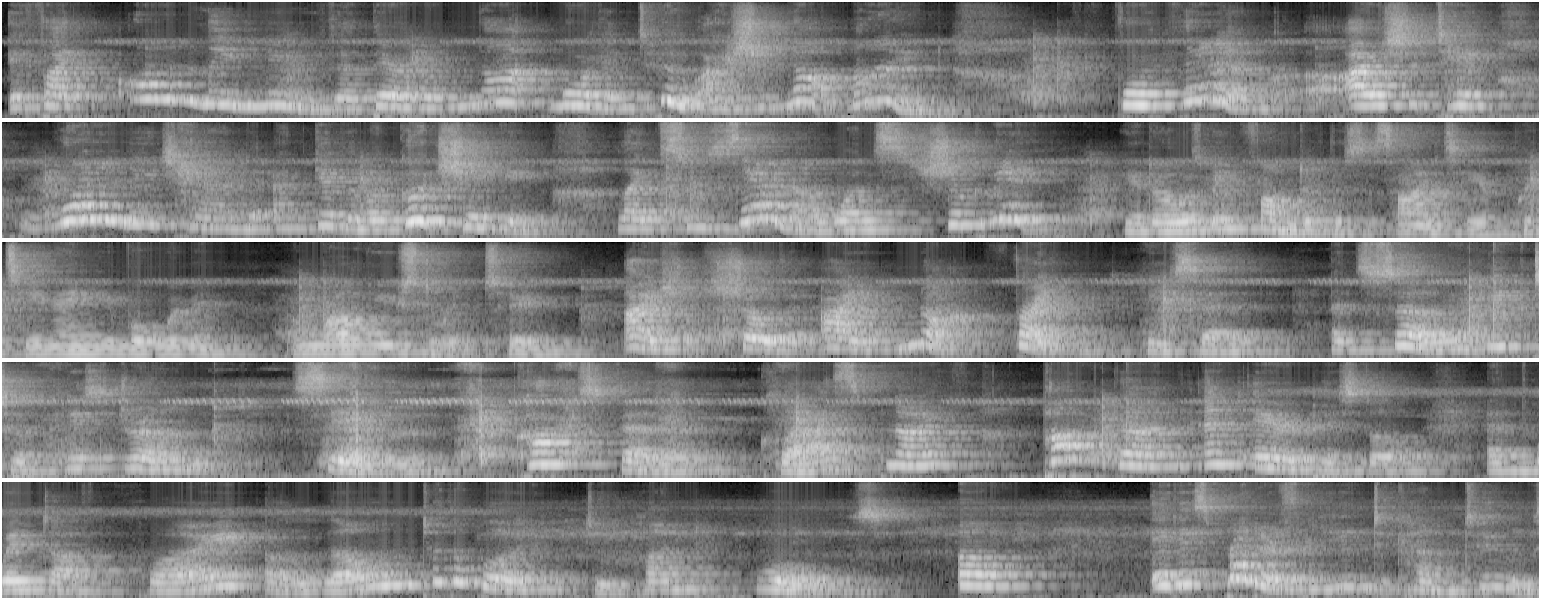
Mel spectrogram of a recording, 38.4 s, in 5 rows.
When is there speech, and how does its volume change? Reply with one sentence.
You can hear the speech from 0.0 to 35.9 s, at a steady volume; and briefly from 36.5 to 38.3 s.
